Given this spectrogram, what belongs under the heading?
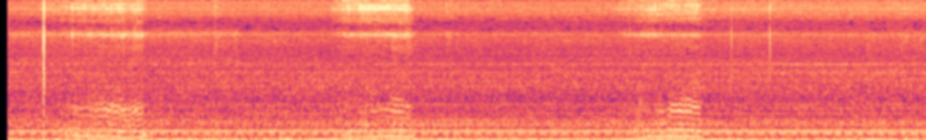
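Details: Chihuahua snoring: three soft, rattling snores about three seconds apart over a steady background hum; ordinary snoring in a sleeping small dog.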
